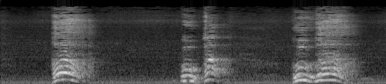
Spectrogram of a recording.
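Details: Three short voiced gasps or cries of pain, each under half a second, in a quiet room, during traditional hilot massage; sudden vocal reaction to pain.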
